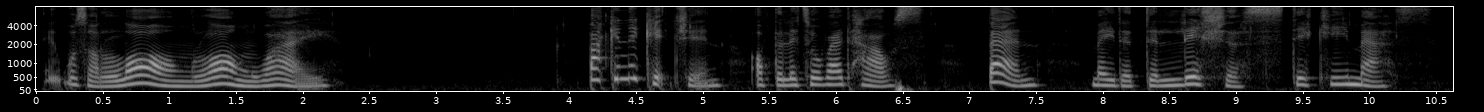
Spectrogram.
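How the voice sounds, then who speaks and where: Slow, lively woman reading a picture book. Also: medium pitch, no room sound, clean studio sound. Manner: slow, expressive read-aloud with playful rhythm. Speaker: storybook reader.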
